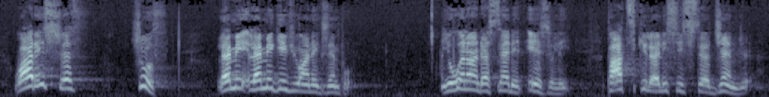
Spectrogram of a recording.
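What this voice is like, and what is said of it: Strong accent. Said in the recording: “you have a strong accent ... I've got a problem of accent because my accent is not your accent.”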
